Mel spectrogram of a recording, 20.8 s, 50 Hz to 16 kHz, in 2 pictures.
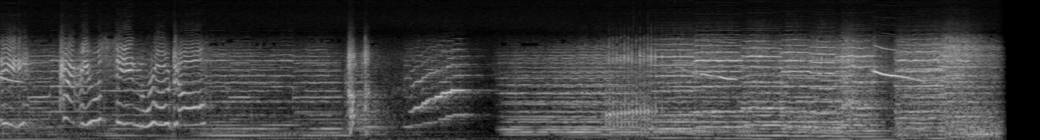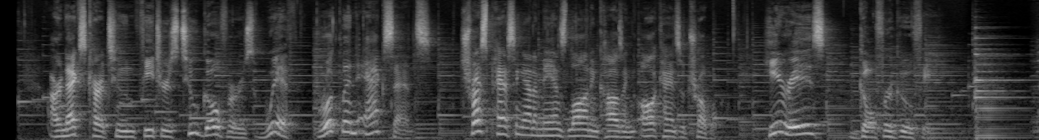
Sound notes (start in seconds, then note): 3.6 Petey hiccups; 6.1 Petey snoring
